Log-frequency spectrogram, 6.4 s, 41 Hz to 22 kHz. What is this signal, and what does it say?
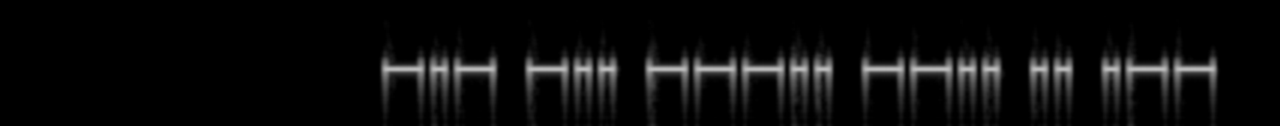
Morse code, heard as a keyed tone, about 20 wpm, 700 Hz. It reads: KD8ZIW
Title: USA Call Signs - 6 Characters - Repeated 2x - 20wpm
